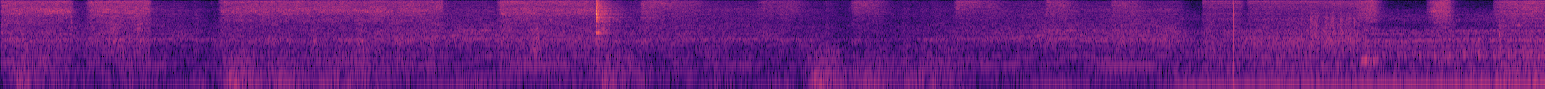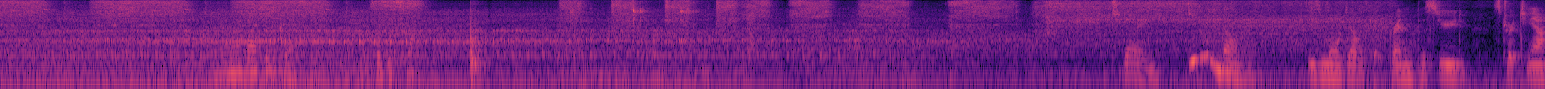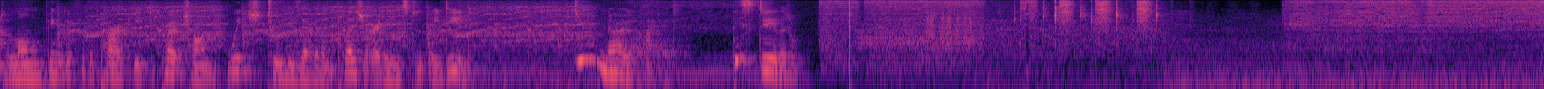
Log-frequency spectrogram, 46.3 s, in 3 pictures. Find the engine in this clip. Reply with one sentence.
The engine can be heard from 0.0 to 37.9 s.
